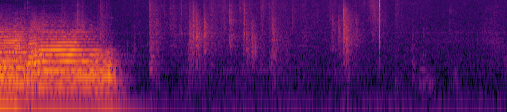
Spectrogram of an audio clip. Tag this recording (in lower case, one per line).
brass instrument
